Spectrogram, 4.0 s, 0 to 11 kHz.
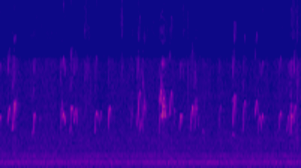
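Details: Lavender Orpington chicks under 24 hours old, some less than four hours, resting under a heat lamp; a chorus of short high peeps overlapping steadily, with a low hum underneath.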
